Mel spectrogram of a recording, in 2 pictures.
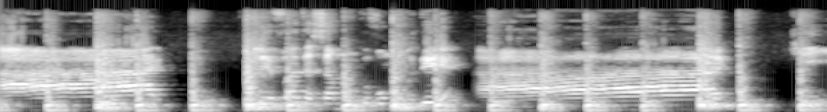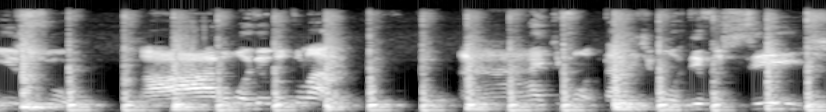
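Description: Background music with a steady beat and a melody that slides in pitch.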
